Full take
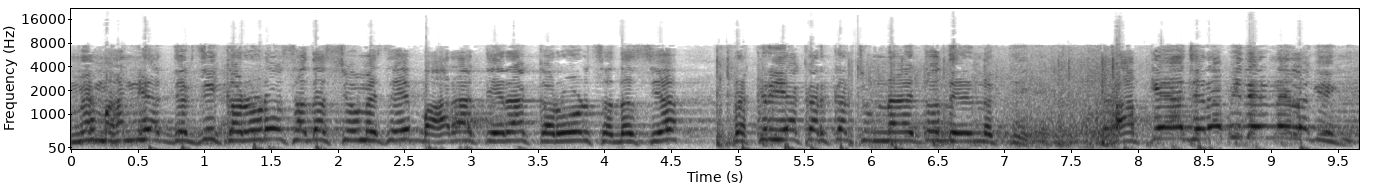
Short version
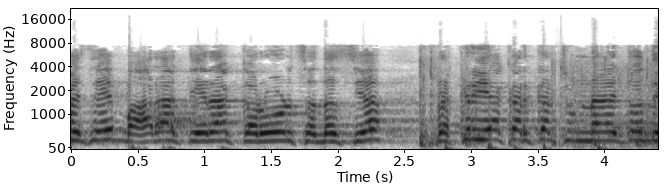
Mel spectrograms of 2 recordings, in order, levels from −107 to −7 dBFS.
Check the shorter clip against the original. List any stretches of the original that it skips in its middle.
none

